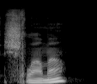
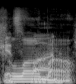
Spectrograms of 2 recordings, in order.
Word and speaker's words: Shlomo: Solomon's name in Hebrew is pronounced Shlomo. I think Shlomo. It's fun. Shlomo. – That is fun. – Yeah. Shlomo. Shlomo. It's from the root that we get the word shalom.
